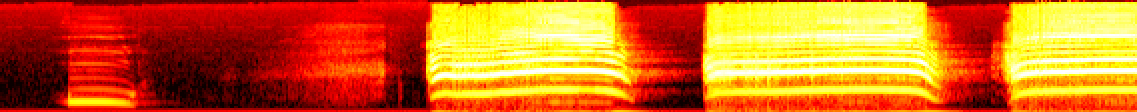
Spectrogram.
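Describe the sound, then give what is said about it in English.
A person imitates an osprey call: a short faint squeak, then three long, loud, shrill screeching cries, each held about a second and sagging downward in pitch at the end. “That was an osprey.”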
